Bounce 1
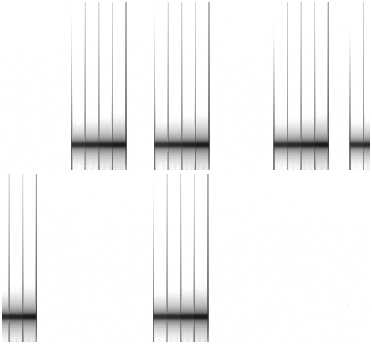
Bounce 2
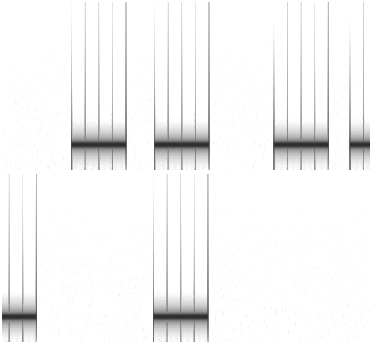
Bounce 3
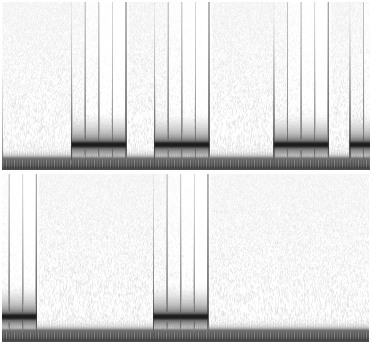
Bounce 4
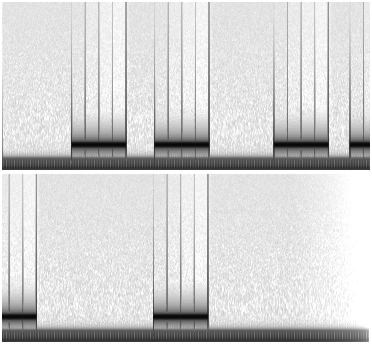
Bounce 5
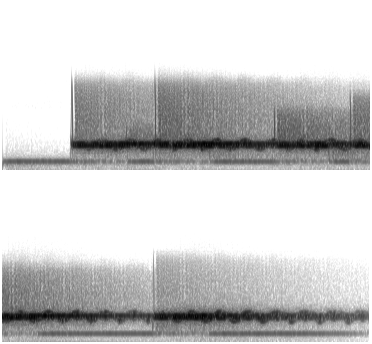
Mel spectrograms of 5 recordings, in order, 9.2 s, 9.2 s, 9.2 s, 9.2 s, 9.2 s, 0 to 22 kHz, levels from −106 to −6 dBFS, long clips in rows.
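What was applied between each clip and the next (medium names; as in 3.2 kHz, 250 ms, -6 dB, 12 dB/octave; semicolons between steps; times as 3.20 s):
peak limiter -25 dBFS, peak gain reduction 9.5 dB; trim +2 dB
hum 50 Hz, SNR 11 dB; trim +7 dB
fade out at the end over 1.01 s; trim +7.5 dB
formants replaced by sine waves; reverberation RT60 4.4 s, pre-delay 40 ms, DRR -8.5 dB; modulated delay 178 ms, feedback 73%, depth 209 cents, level -14 dB; trim -8.5 dB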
